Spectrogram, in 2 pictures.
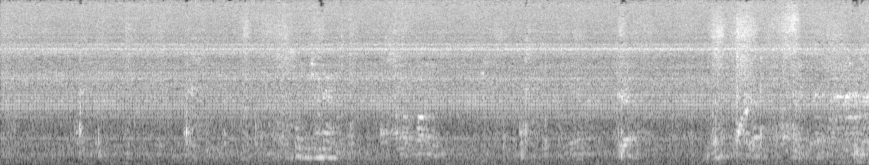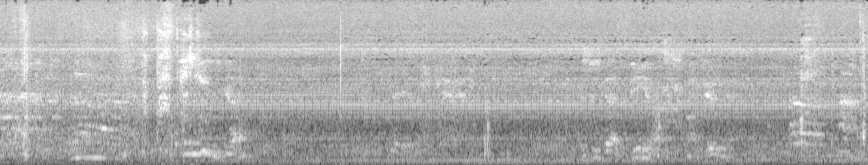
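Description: A baby babbles softly nearby.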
